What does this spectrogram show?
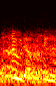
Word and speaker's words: pseudo: Pseudo. I say the P because I'm not a phony. It's there, so I pronounce it. Pseudo, for psychology, for pneumonia, for ptomaine.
